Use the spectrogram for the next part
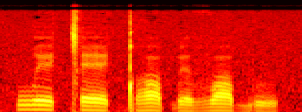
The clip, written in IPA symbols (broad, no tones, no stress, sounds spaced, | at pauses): w ɘ ǀ ɛ ɡ͡ǃ ɒ ɓ ə v ɒ b u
